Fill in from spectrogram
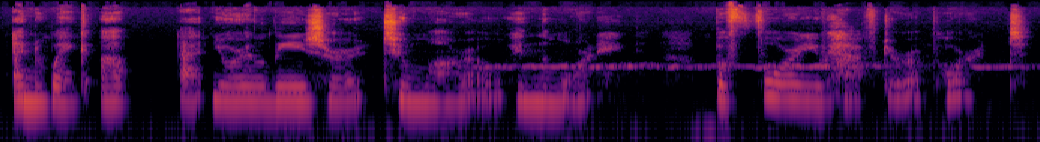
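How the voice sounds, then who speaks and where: An aloof vampire girlfriend and Resistance spy played by a woman gives hypnotic orders in a breathy, half-whispered ASMR voice. Her tone is high but mellow and held very even, with deliberate phrasing. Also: heavily acted. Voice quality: soft, breathy, often whispered. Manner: slow, deliberate, hypnotic instructing. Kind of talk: ASMR roleplay.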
